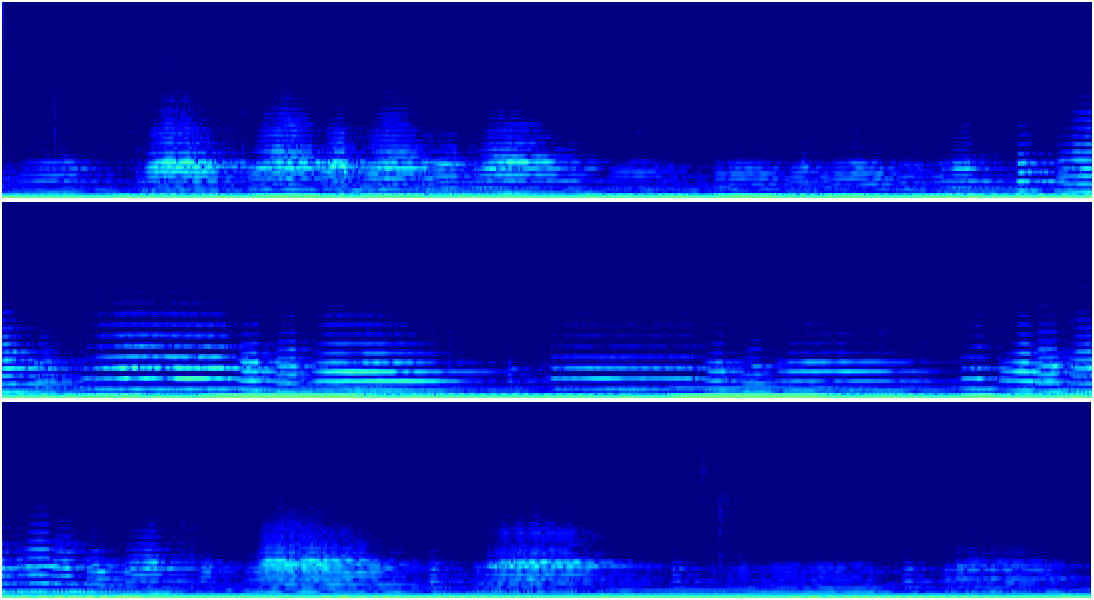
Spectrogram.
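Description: Getzen F-cornet, muted and blown with a French horn mouthpiece, playing a soft, mellow pastorale melody. It is accompanied by a Vermeulen pipe organ holding a steady low bass note under a moving inner line.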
